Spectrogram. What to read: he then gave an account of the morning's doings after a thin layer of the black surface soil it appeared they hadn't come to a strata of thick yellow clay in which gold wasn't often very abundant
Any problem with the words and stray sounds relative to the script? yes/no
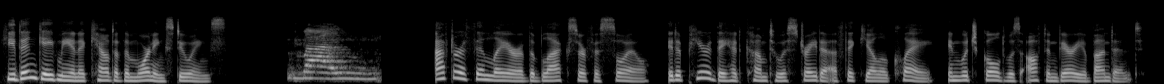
yes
